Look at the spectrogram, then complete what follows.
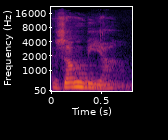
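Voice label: "zambia", Dutch; gcompris-data; geography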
